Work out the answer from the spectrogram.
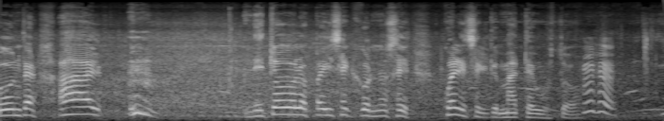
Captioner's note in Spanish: carraspeo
